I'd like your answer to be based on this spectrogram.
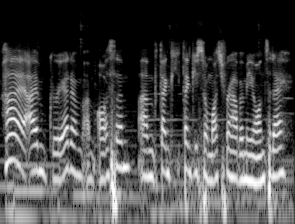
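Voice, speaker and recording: A woman's voice: mid-range voice, brisk, music in the background. A woman in her twenties with a Belfast accent, answering as an interview guest in an enthusiastic way, often restarting her sentences. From Northern Ireland. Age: 20s. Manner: enthusiastic, with frequent restarts and fillers. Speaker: guest, whiskey brand ambassador. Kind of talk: remote interview. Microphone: call-in line.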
